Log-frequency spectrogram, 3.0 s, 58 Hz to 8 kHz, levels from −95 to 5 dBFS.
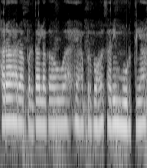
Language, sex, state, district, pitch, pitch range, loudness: Hindi, female, Chhattisgarh, Raigarh, 210 Hz, 205-215 Hz, -18 LUFS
